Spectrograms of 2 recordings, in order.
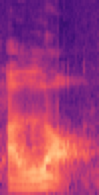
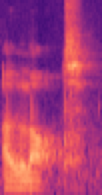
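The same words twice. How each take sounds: First: The T is stopped in the throat. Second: The T is clearly released.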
